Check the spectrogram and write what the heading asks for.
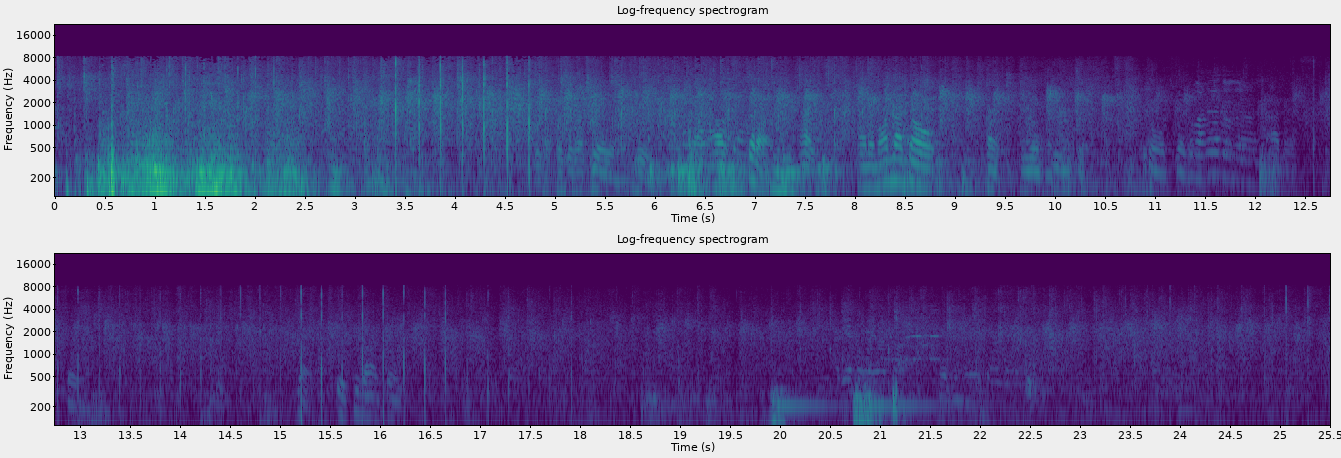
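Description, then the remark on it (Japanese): Loud, sustained applause from an audience sending off election candidates as they leave through the middle of the venue fills the first ten seconds, then thins to scattered clapping and a few sharp claps, with faint background noise and murmuring toward the end. “ここで退出をされます、え真ん中を通って退出をされますので皆さん盛大な拍手でお見送りいただければと思います”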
